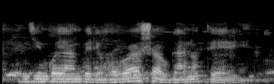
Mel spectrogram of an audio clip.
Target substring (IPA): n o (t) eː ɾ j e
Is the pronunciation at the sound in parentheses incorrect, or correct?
correct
